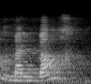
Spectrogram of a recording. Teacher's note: on accentue le premier A, Malbar, et du coup le deuxième A il disparaît. C'est vraiment typiquement le fonctionnement du tamoul qui fait que le mot Malbar se prononce Malbar à la Réunion et pas Malabar.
